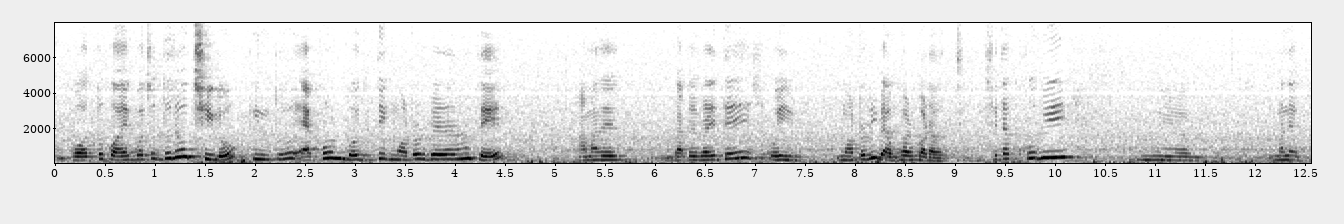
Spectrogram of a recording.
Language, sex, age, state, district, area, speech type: Bengali, female, 45-60, West Bengal, Kolkata, urban, spontaneous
